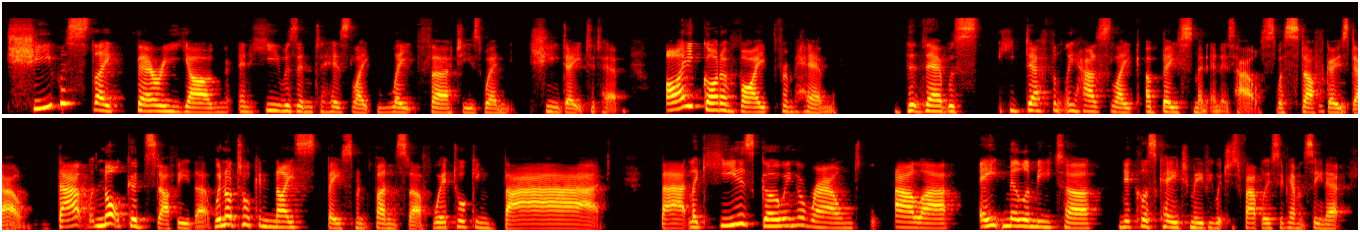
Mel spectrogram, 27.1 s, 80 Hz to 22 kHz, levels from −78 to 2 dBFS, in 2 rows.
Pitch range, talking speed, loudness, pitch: 165-215 Hz, 165 wpm, -23 LUFS, 180 Hz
